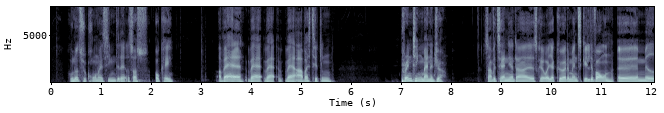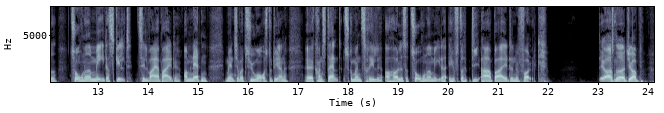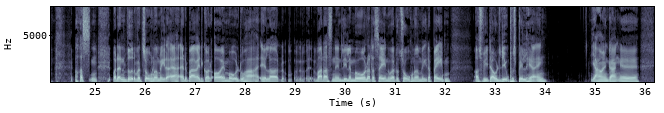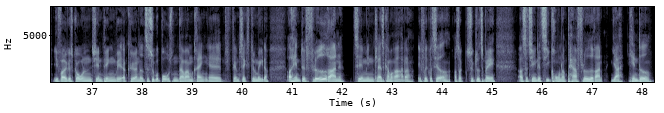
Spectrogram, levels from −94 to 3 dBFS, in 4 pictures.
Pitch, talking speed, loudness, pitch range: 110 Hz, 190 wpm, -25 LUFS, 100-125 Hz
